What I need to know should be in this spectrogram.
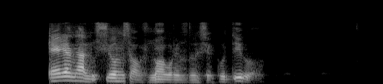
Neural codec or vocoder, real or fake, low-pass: codec, 16 kHz in and 24 kHz out, 0.6 kbps, FireRedTTS-2 codec; fake; 7.2 kHz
